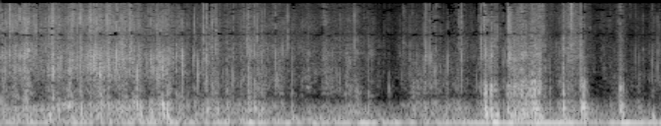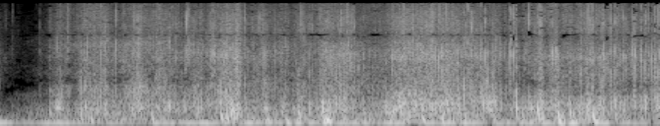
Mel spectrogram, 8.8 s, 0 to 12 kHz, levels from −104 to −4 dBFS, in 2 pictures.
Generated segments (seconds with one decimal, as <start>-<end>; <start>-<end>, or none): 1.8-2.5; 3.3-5.8; 6.9-7.7

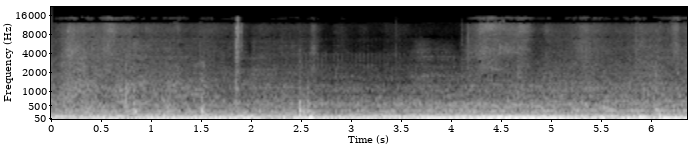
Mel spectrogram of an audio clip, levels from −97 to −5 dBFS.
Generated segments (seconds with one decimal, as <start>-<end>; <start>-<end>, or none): 1.7-2.8

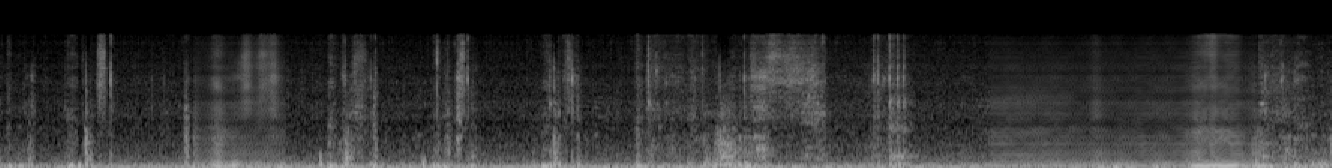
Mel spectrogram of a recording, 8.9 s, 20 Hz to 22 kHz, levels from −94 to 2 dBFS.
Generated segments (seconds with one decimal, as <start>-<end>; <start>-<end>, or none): 1.3-1.9; 6.6-8.4

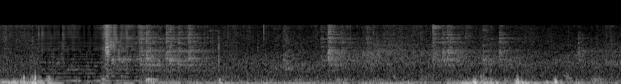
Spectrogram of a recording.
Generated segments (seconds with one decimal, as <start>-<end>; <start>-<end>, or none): 0.4-1.4

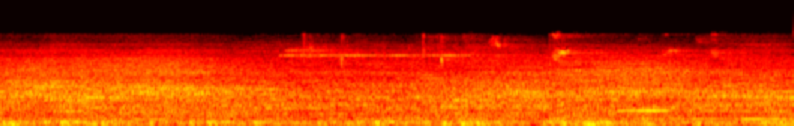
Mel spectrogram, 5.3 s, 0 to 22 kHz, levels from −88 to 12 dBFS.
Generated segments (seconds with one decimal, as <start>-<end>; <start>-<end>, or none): 0.0-1.5; 4.7-5.3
